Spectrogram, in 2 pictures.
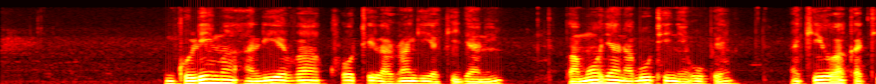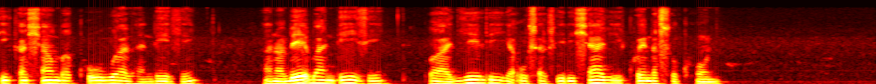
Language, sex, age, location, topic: Swahili, male, 18-24, Dar es Salaam, agriculture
